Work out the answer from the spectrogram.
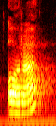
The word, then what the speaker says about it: hora: The English letter H is H in Spanish, and it is always silent. For example, hora, hombre, hotel.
